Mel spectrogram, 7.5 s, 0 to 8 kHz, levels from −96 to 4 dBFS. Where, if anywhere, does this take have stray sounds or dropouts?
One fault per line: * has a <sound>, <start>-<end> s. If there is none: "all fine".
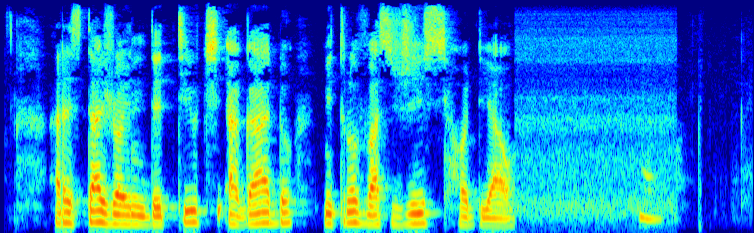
* has a laugh, 6.4-6.7 s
